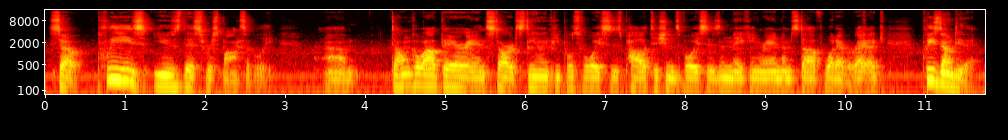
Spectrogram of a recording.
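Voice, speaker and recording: A man talking informally through a software tutorial, thinking aloud as he goes. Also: fairly low pitch, measured pace, a little hiss or hum. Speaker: tech tutorial host. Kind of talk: casual screen-share tutorial.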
